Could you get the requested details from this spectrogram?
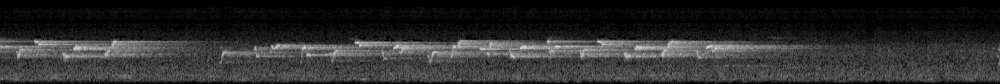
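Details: Energetic yellow-vented bulbul in rapid 'ropel' song. Crowded bubbly, descending phrases overlap for about seven seconds, then fade to near quiet.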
